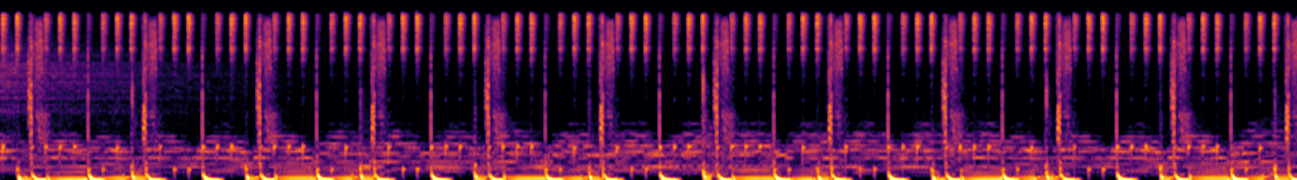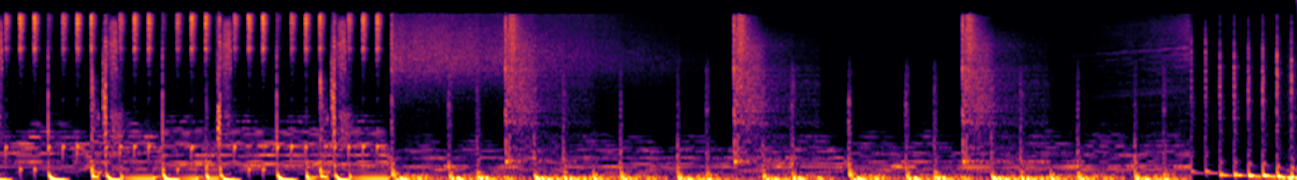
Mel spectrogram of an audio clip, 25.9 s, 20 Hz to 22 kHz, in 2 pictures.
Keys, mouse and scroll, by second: 0.8-5.1 middle drag, 4.2 z, 5.1-9.3 drag, 11.5-12.6 drag, 12.6-18.6 middle drag, 19.5 t, 19.9-24.6 drag, 24.6 t.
